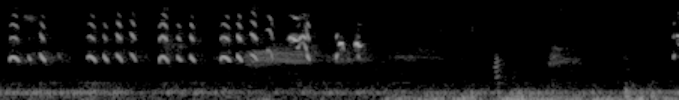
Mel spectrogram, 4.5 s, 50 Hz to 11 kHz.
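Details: Common kestrel nestlings being fed breakfast by the female in a Hungarian nest box, 30 June 2024. Regular clustered high chips open the passage, then fade into low rumbling and muffled movement.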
